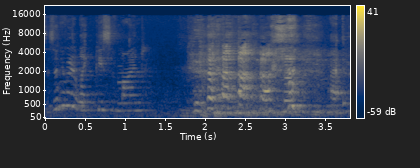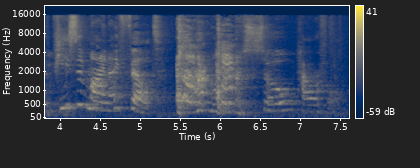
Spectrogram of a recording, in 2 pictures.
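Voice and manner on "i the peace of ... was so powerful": higher and louder, laughing, slowly; real relief bubbling up into laughter; relieved laughter. Real, not acted. Relief after the cancer scare.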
